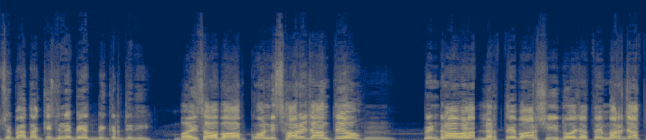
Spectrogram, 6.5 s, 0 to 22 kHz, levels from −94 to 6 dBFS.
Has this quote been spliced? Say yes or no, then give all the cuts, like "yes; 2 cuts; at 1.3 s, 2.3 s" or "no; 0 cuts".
yes; 1 cut; at 4.8 s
